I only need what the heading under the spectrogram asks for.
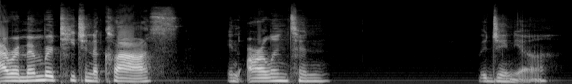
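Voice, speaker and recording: A woman with a Caribbean accent has a very deep, low pitch and fairly even intonation. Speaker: hairstylist and podcast host. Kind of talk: personal storytelling.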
